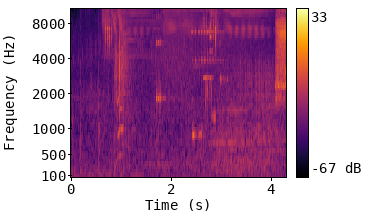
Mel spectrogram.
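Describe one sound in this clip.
An electronic scanner hums and chirps, then beeps when done.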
